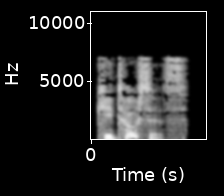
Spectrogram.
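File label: "ketosis", British English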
